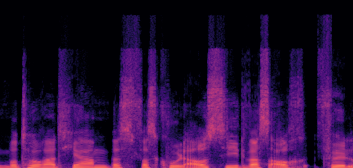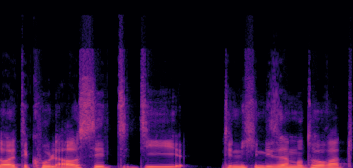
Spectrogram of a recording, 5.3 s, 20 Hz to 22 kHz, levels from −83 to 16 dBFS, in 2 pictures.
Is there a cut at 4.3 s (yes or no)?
yes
